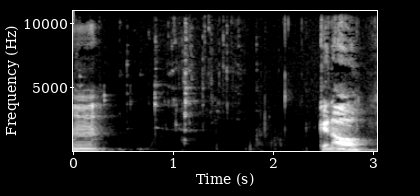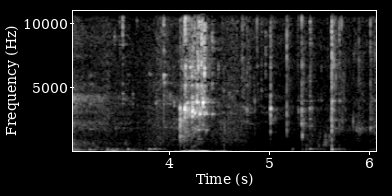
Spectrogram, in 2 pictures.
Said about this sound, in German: Ich werde kurz einen Schluck Wasser nehmen.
